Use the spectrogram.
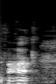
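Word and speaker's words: Phuc: It's spelled with a PH, so it sounds like Fahok.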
